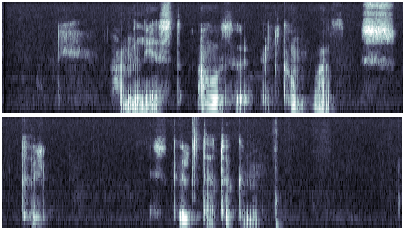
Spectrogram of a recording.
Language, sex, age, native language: Icelandic, male, 15, Polish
